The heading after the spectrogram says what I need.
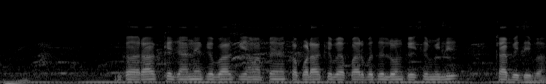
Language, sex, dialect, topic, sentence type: Bhojpuri, male, Western, banking, question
